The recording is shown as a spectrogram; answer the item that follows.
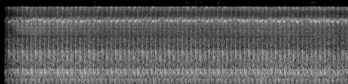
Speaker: So läuft der Motor. Es gibt ein Geräusch. Sehr wahrscheinlich ist der Riemen zu wechseln.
